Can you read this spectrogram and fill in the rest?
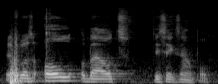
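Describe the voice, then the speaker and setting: Halting non-native male conference speaker. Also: mid-range voice, animated, heavy background noise. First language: not English. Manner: halting, repeats words while searching for phrasing. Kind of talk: conference presentation.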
